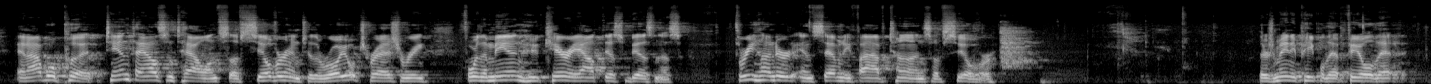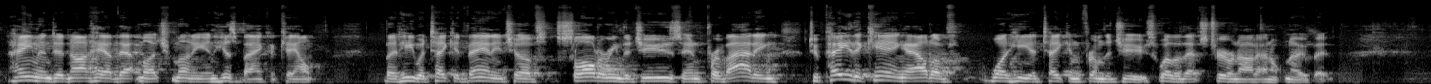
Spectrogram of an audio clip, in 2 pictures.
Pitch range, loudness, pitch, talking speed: 140-175 Hz, -16 LUFS, 155 Hz, 155 wpm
